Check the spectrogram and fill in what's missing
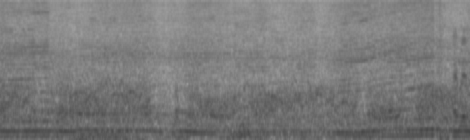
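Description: Steady, loud kart engine drone in Project CARS, a constant mid-pitched hum that barely rises or falls throughout, with no talk over it.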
